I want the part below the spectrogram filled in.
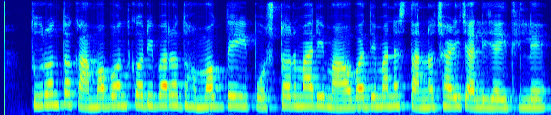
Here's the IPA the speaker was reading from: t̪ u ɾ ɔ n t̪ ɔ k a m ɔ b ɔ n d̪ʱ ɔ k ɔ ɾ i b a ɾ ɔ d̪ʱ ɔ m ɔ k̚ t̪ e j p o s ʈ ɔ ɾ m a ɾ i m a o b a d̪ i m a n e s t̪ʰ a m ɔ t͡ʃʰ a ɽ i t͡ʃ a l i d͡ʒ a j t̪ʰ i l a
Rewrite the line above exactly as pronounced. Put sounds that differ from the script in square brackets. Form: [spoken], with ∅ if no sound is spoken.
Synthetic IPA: t̪ u ɾ ɔ n t̪ ɔ k a m ɔ b ɔ n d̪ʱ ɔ k ɔ ɾ i b a ɾ ɔ d̪ʱ ɔ m ɔ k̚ [d̪] e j p o s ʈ ɔ ɾ m a ɾ i m a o b a d̪ i m a n e s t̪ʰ a [n] ɔ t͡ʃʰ a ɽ i t͡ʃ a l i d͡ʒ a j t̪ʰ i l [e]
